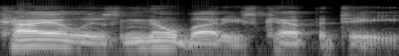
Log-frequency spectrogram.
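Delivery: put-on deadpan, dry and unhurried delivery. Retelling a friend's remark on an overnight show: imitating a deadpan remark. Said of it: "he matter of factly just deadpanned".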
